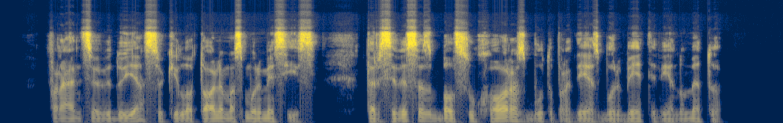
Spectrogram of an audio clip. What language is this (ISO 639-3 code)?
lit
